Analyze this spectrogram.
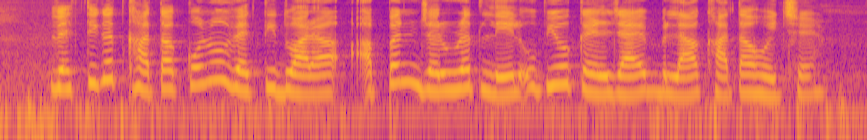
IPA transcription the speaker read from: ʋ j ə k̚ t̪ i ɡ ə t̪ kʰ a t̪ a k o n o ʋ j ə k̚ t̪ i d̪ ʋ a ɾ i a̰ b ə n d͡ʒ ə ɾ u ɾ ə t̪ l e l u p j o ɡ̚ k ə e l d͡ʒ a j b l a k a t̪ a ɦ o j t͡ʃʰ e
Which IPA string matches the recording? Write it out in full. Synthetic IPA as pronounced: ʋ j ə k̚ t̪ i ɡ ə t̪ kʰ a t̪ a k o n o ʋ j ə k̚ t̪ i d̪ ʋ a ɾ a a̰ p ə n d͡ʒ ə ɾ u ɾ ə t̪ l e l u p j o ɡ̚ k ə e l d͡ʒ a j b l a kʰ a t̪ a ɦ o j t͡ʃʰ e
